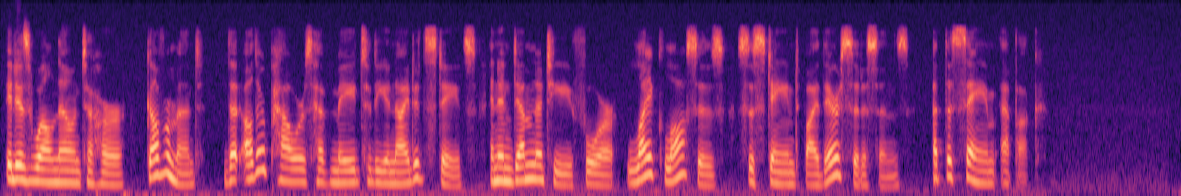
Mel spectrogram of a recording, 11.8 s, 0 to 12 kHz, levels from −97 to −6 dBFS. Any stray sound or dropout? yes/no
no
